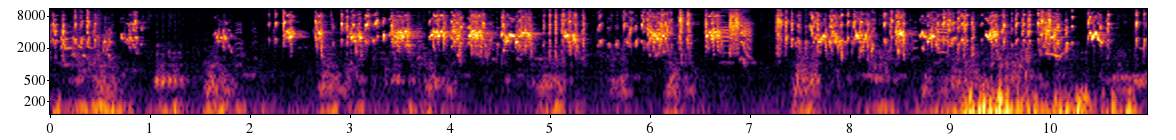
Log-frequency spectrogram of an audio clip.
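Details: Pet budgerigars eating corn, with dense high chirps and warbles in quick bursts, broken by short pauses, over soft low thumps and rustling from feeding.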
